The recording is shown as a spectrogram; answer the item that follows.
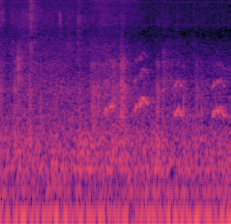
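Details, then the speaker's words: Guinea pig with suspected fluid or blood in the lungs from mating trauma, wheezing and in pain on rib-cage palpation: repeated short high-pitched pain cries during chest auscultation, with very fast heart rate. "hear the cries there the heart rate is very fast now whether there are lung sounds or not so you differentiate between the lung sounds and the cries"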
